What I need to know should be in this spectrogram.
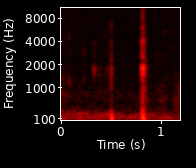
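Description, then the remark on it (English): Two distinct crunches as someone chews a crunchy Earl Grey-flavoured snack, quiet and sharp, separated by a brief pause with faint mouth sounds and no talking. “Ooh, that was a good crunch.”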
